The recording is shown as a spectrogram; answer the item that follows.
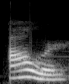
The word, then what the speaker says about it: hour: dalam bahasa Indonesia kan hour tapi ketika diucapkan dia menjadi our nah depannya huruf H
